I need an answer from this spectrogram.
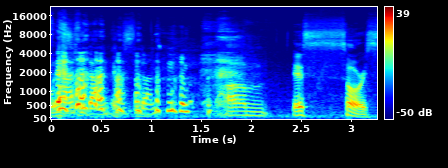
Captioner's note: laughter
